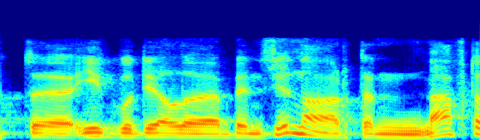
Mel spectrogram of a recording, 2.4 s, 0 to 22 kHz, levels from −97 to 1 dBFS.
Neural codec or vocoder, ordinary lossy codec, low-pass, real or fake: codec, 16 kHz, 2 kbps, X-Codec, WavLM features, trained on Multilingual LibriSpeech; MP3, 96 kbps; 7.2 kHz; fake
